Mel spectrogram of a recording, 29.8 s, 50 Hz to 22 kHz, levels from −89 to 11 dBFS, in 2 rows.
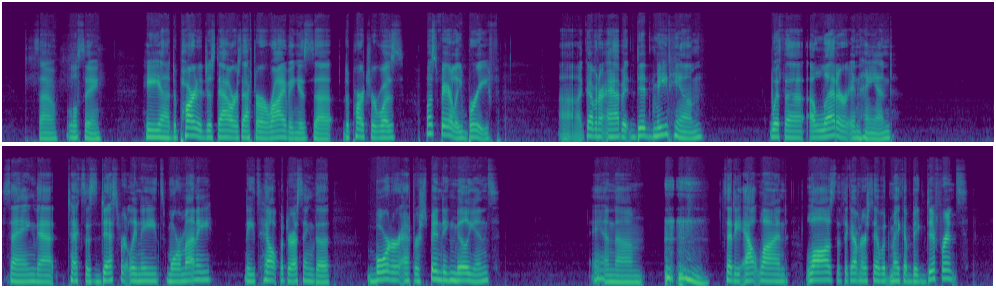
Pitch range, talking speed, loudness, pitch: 125-165 Hz, 120 wpm, -24 LUFS, 150 Hz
